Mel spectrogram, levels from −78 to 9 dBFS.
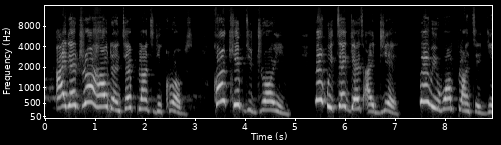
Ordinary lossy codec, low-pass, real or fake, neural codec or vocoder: Opus, 24 kbps; 14.4 kHz; real; none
